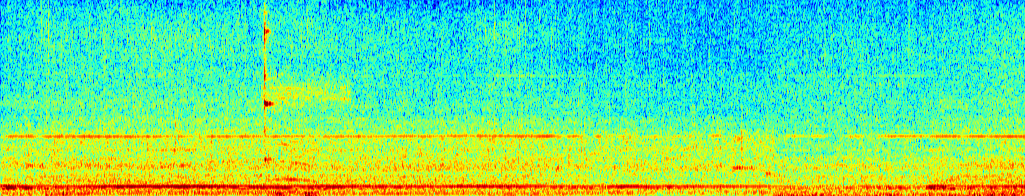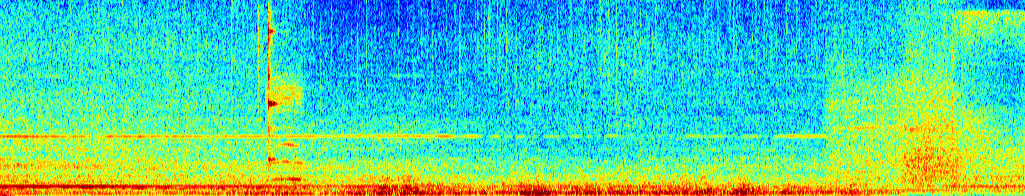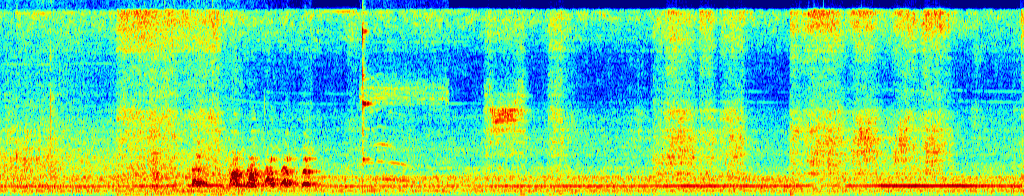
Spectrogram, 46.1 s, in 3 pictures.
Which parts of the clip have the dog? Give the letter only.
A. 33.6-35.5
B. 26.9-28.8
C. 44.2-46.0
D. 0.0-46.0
A.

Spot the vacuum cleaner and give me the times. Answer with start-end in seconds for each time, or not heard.
0.0-46.0.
